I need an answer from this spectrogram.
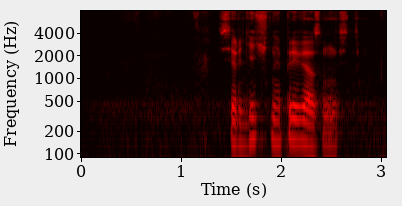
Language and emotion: Russian, neutral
